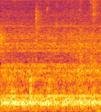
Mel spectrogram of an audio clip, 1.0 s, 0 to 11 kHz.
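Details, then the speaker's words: Bubble CPAP water-chamber bubbling during an equipment demonstration: steady soft gurgling after switching to a RAM cannula interface; tubing resistance causes bubbling and a 5.3 CPAP reading though the cannula isn't attached to the baby. "there is some resistance within that tubing that is causing it to bubble"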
